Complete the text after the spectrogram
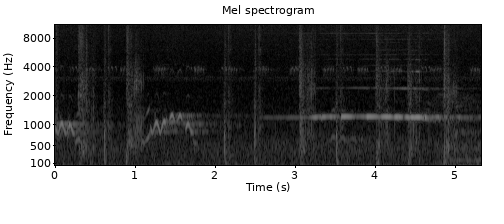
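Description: Footsteps thud on stone blocks at a steady pace.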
